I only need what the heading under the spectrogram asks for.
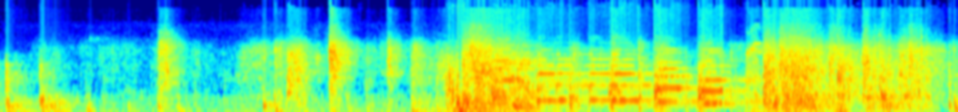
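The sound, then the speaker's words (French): Blows strike someone as several dull thuds and whacks land at irregular intervals. A harsher, louder crashing burst comes midway, and the impacts stay fairly strong to the end. “Il a osé me frapper.”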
